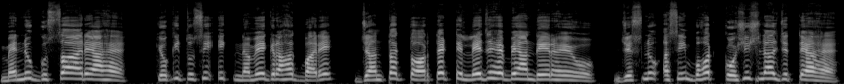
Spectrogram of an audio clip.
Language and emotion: Punjabi, angry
